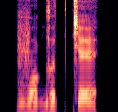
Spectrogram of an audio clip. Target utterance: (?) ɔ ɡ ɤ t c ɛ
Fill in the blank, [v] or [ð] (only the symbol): v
